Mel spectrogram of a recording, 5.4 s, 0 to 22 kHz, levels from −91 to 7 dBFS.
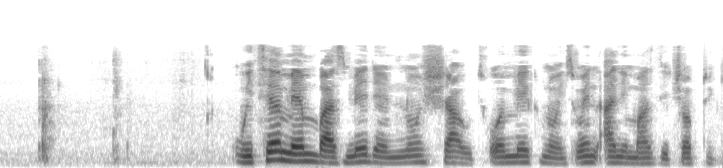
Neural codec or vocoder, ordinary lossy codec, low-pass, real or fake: none; AAC, 32 kbps; 7.2 kHz; real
